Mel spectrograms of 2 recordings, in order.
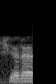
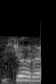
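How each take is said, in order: First: The word is said with a plain Russian pronunciation. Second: The word is said with a Mongolian-sounding pronunciation. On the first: "а вчера это по-русски" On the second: "Вчера это по-монгольски"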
